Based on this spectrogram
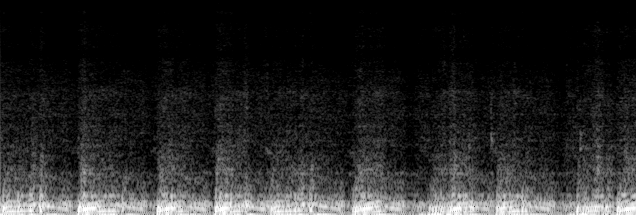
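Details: Turbo Corolla after a new fuel pump with the intake reattached and no check engine lights: a deep, steady low idle, slightly lumpy and still settling. Normal idle.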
